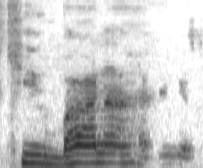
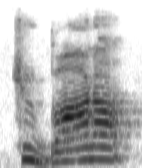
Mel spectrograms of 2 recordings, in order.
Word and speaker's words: Cubana: up her name hold up i think it's cubana that's the name yes yes that's the name brother thank you so much that's the name kubana lust did i say it right yes and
